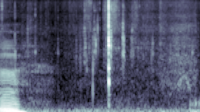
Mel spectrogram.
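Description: A single sharp plastic click about a second in, from a LifeStraw personal water filter being handled as its cap is about to be popped open.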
